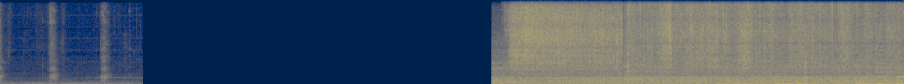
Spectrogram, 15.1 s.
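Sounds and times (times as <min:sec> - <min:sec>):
greens sizzling in hot oil: 0:08.4 - 0:15.0.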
